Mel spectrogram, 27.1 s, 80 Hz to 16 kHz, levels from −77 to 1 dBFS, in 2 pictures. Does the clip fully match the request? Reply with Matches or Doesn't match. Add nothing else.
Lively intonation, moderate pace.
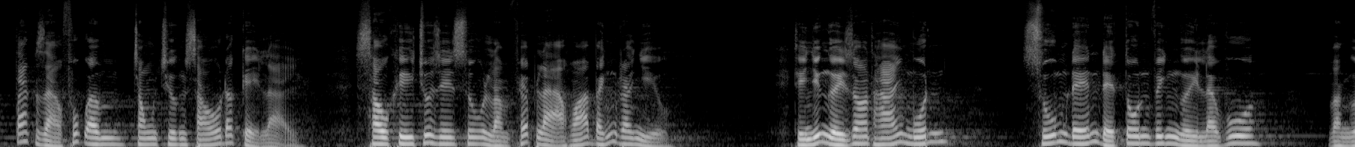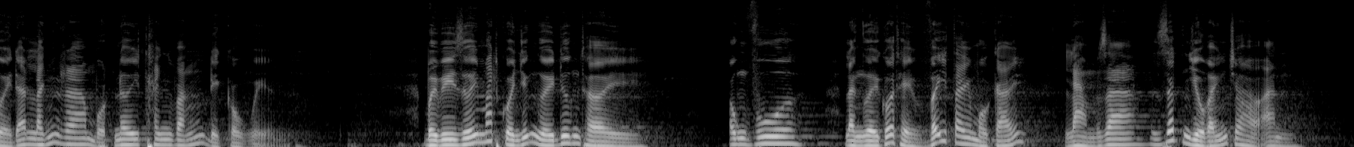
Matches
